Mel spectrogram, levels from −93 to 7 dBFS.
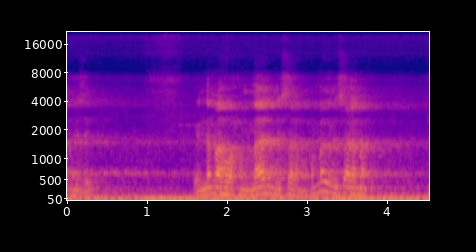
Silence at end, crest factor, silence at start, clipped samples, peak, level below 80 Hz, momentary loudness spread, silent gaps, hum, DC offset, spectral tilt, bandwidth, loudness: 0 s; 16 dB; 0 s; under 0.1%; -10 dBFS; -32 dBFS; 10 LU; none; none; under 0.1%; -6 dB/octave; over 20 kHz; -29 LUFS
